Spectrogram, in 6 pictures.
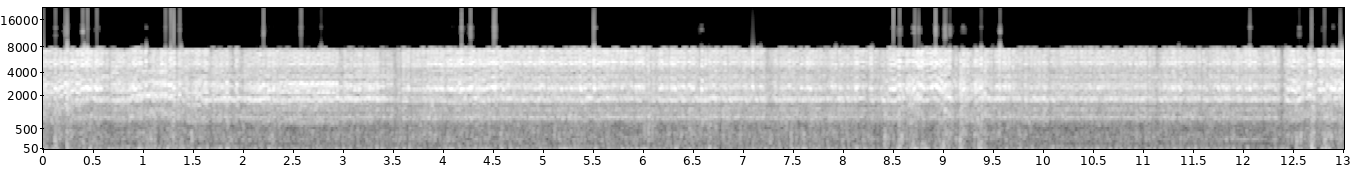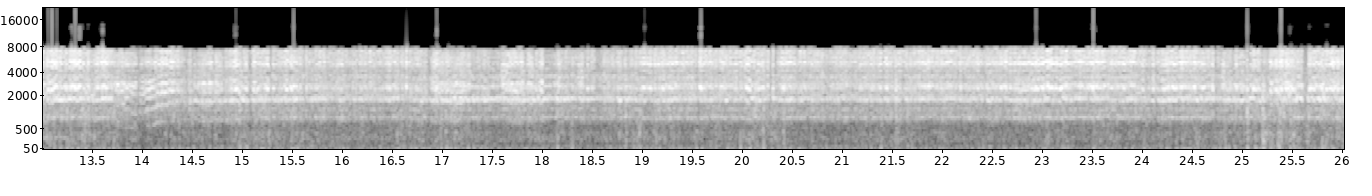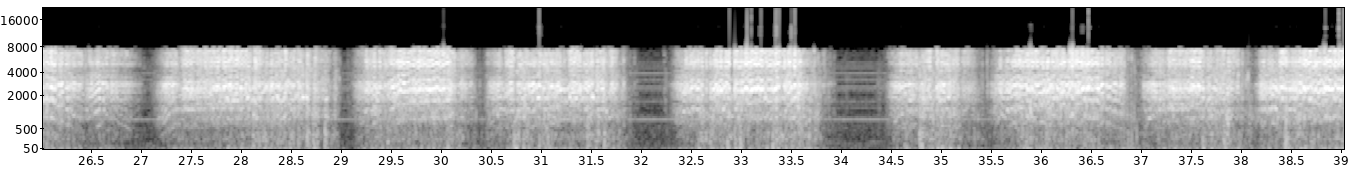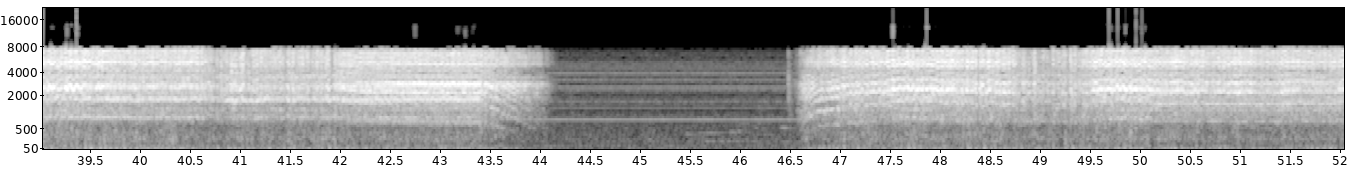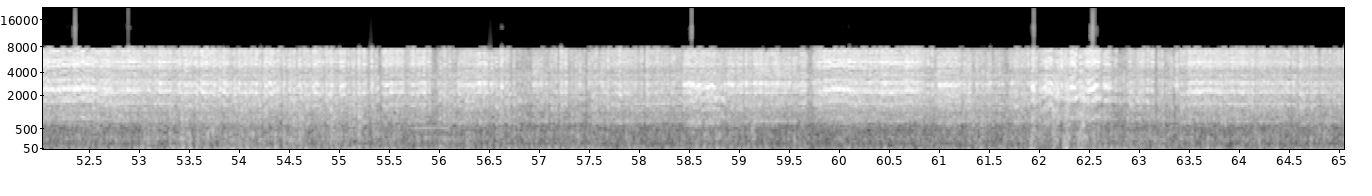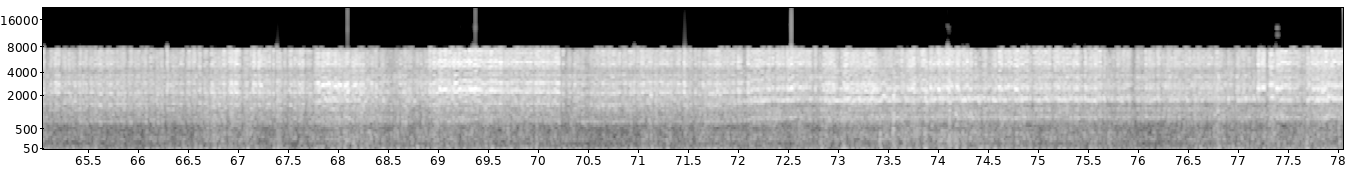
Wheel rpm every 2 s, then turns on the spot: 230, 220, 220, 230, 230, 230, 220, 200, 230, 230, 230, 230, 230, 120, 150, 130, 120, 80, 130, 170, 230, 180, 0, 90, 200, 200, 200, 200, 200, 200, 190, 210, 200, 200, 200, 200, 220, 230, 240.
28-30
